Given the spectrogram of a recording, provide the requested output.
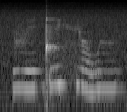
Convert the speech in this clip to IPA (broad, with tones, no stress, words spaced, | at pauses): ve˨ɡ͡ǃe˦ sʲɔ˦˨wɯ˧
